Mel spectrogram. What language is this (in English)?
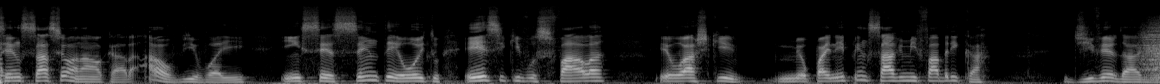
Portuguese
